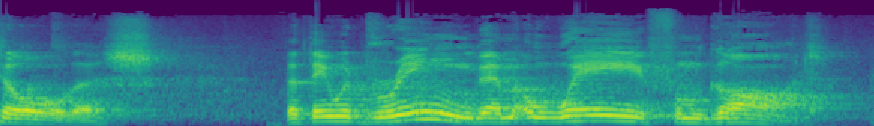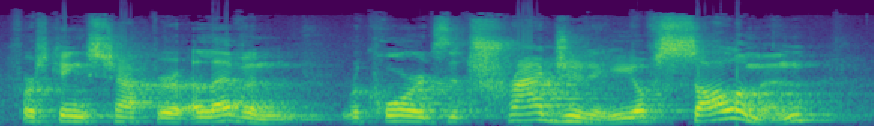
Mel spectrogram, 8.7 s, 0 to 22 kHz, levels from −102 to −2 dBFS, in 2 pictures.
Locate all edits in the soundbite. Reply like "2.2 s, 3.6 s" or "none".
4.3 s

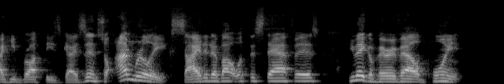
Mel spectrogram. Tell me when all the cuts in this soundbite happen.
none

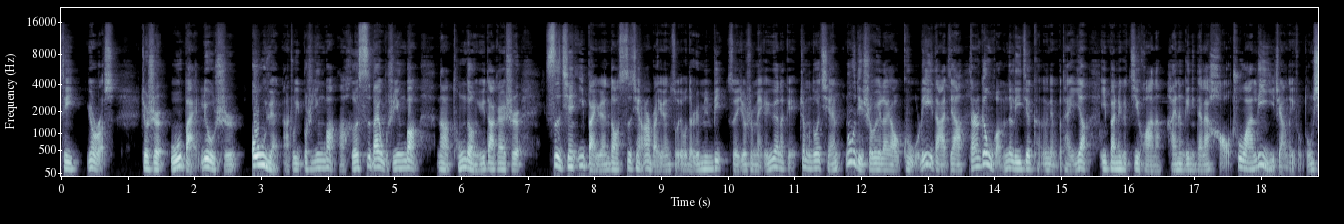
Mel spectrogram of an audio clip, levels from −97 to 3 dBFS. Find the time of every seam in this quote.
13.6 s, 15.6 s

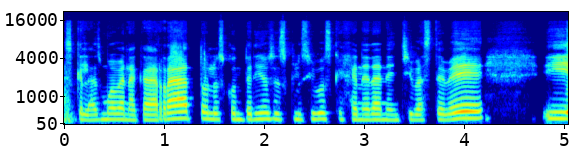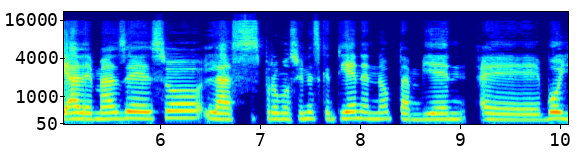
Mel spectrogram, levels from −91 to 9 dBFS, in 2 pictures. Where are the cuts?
8.3 s

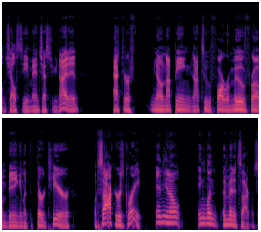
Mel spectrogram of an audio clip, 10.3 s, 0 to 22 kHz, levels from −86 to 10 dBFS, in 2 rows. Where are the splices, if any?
none

